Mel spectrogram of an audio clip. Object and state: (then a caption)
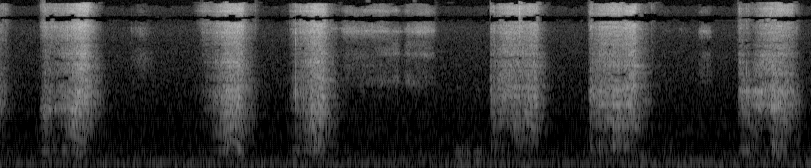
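Styrofoam ring brushed with a paintbrush. The bristles of a small paintbrush are brushed across a large, white, solid styrofoam wreath ring resting on a table. Six separate soft, bright, airy swishes are heard, each a scratchy rustle with quiet pauses between strokes.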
